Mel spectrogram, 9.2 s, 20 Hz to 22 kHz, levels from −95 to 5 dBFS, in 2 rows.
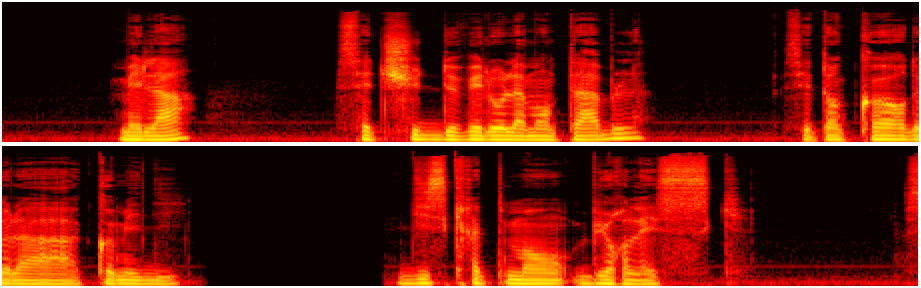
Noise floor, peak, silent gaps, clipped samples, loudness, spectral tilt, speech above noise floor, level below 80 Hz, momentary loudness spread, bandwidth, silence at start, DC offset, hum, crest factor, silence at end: under -90 dBFS; -8 dBFS; 5.60-6.48 s; under 0.1%; -28 LUFS; -5 dB/octave; over 63 dB; -56 dBFS; 14 LU; 17 kHz; 0.6 s; under 0.1%; none; 22 dB; 0 s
